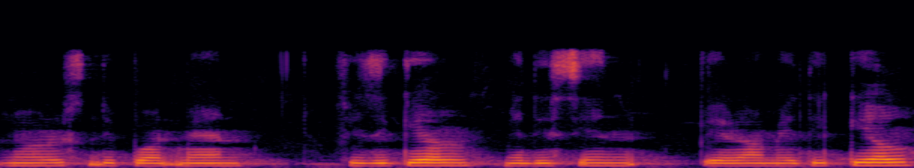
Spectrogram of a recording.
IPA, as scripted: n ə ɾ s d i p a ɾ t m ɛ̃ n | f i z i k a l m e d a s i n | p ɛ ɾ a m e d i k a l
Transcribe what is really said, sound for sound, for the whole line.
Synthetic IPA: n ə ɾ s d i p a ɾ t m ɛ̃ n | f i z i k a l m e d i s i n | p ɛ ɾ a m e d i k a l

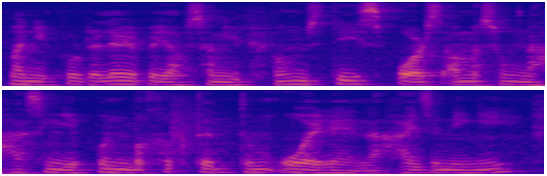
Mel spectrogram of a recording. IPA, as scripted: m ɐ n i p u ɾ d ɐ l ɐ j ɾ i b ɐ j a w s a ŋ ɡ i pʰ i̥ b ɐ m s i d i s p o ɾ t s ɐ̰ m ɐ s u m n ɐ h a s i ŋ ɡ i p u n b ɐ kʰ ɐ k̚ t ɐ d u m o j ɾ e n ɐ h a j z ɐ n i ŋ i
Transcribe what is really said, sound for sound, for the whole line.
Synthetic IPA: m ɐ n i p u ɾ d ɐ l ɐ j ɾ i b ɐ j a w s a ŋ ɡ i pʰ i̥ b ɐ m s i d i s p o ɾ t s ɐ̰ m ɐ s u ŋ n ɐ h a s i ŋ ɡ i p u n b ɐ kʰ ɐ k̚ t ɐ d u m o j ɾ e n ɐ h a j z ɐ n i ŋ i

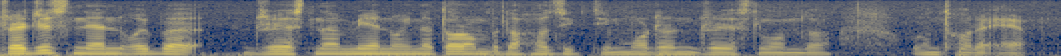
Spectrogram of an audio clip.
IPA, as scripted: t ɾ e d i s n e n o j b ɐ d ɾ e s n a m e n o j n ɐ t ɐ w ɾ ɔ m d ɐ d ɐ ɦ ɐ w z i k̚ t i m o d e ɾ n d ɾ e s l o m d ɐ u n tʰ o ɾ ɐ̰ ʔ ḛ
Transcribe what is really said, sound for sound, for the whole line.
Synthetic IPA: t ɾ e d i s n e n o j b ɐ d ɾ e s n ɐ m e n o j n ɐ t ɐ w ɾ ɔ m b ɐ d ɐ ɦ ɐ w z i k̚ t i m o d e ɾ n d ɾ e s l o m d ɐ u n tʰ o ɾ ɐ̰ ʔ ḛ

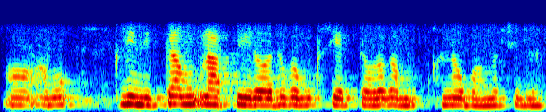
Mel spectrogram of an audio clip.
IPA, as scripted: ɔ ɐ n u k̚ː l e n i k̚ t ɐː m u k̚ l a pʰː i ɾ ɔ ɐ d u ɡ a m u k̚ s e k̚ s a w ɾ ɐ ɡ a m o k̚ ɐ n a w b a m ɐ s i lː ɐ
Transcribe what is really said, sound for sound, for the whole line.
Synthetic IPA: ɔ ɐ m u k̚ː l i n i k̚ t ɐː m u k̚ l a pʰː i ɾ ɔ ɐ d u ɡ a m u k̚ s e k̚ t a w ɾ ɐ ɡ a m u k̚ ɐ n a w b a m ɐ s i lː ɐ

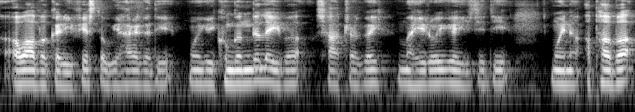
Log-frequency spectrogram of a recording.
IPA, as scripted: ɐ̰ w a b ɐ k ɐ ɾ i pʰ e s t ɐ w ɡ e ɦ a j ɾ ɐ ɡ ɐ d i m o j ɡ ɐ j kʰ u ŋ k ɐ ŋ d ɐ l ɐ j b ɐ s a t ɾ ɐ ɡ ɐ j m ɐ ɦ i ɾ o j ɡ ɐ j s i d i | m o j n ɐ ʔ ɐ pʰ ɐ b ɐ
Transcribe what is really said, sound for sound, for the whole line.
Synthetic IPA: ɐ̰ w a b ɐ k ɐ ɾ i pʰ e s t ɐ w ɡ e ɦ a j ɾ ɐ ɡ ɐ d i m o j ɡ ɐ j kʰ u ŋ ɡ ɐ ŋ d ɐ l ɐ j b ɐ s a t ɾ ɐ ɡ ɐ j m ɐ ɦ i ɾ o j ɡ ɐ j z i d i | m o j n ɐ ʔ ɐ pʰ ɐ b ɐ

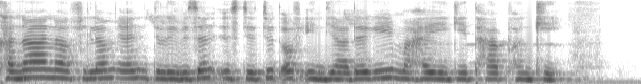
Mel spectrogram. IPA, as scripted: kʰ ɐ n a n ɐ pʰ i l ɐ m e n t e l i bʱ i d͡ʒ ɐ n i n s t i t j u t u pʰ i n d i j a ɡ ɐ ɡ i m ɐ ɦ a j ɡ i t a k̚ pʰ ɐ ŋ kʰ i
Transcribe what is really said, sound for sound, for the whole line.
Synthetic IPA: kʰ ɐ n a n ɐ pʰ i l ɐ m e n t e l i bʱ i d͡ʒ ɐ n i n s t i t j u t ɔ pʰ i n d i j a d ɐ ɡ i m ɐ ɦ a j ɡ i tʰ a k̚ pʰ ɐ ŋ kʰ i

